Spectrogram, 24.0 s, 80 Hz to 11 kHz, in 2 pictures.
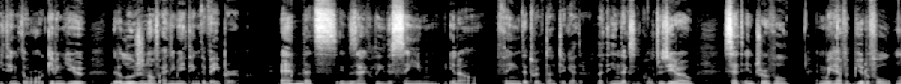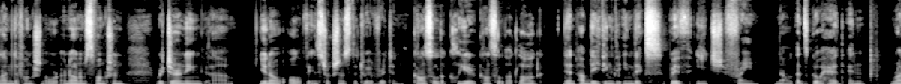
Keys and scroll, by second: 3.9 1, 20.3 1, 23.5 Return.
